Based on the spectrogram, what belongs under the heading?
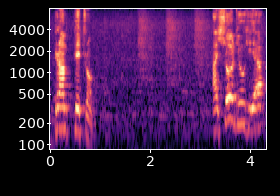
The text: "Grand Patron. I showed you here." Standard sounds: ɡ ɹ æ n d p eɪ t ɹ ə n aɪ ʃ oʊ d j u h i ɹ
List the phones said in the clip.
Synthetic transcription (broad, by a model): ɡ ɹ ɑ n p eɪ t ɹ ə n aɪ ʃ oʊ d j u h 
